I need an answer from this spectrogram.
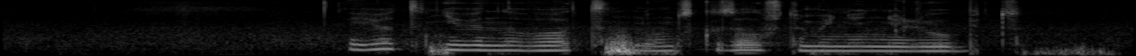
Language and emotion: Russian, sad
